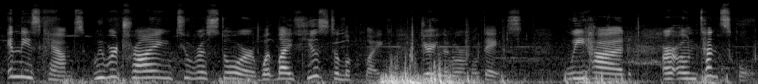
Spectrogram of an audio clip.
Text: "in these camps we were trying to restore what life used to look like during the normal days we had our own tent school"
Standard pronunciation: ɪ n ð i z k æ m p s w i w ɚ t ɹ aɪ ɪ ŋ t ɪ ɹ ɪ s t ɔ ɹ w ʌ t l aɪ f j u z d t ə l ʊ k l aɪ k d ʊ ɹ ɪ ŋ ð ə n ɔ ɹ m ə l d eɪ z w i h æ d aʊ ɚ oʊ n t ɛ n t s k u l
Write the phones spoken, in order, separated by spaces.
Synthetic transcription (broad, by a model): ɪ n ð i z k æ m p s w i w ɚ t ɹ aɪ ɪ ŋ t ɪ ɹ ɪ s t ɔ ɹ w ʌ t l aɪ f j u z t ə l ʊ k l aɪ k d ʊ ɹ ɪ ŋ ð ə n ɔ ɹ m l d eɪ z w i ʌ d aʊ ɚ oʊ n t ɛ n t s k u l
